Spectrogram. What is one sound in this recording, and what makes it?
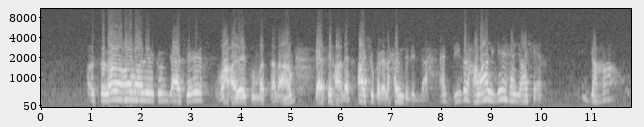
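A man sings loudly with a wavering voice.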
